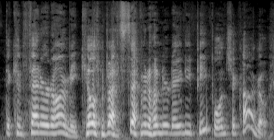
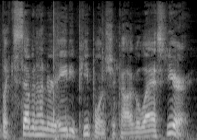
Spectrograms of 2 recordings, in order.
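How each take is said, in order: First: Loud, high sarcastic punchline with a laugh. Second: Said in the usual way. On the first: Pretend. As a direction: land the absurd claim mockingly.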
